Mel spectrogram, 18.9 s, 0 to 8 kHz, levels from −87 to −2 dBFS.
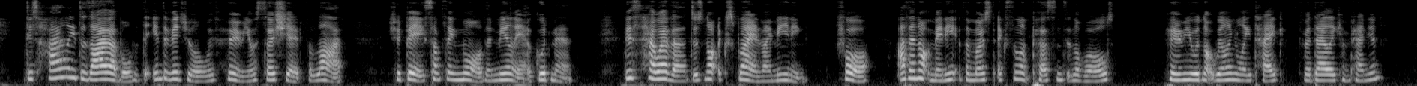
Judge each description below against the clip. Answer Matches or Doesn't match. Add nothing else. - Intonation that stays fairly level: Doesn't match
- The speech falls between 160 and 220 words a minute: Matches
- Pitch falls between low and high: Doesn't match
